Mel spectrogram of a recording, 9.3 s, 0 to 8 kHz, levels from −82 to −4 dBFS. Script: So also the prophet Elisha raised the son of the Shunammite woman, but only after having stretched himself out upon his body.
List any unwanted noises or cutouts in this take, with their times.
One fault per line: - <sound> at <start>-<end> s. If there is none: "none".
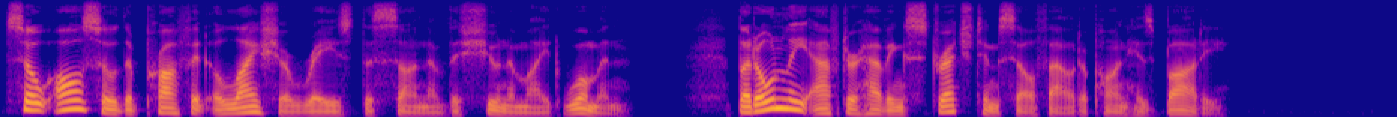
none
